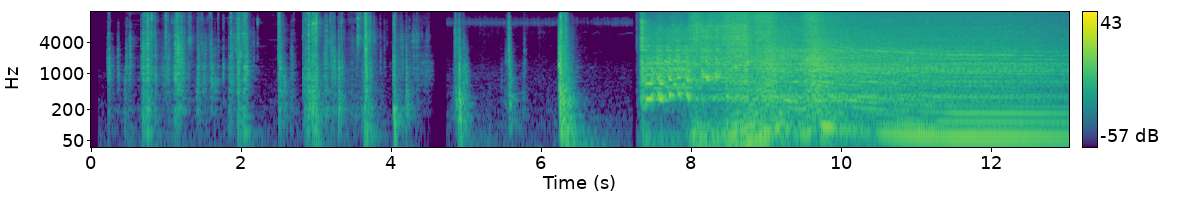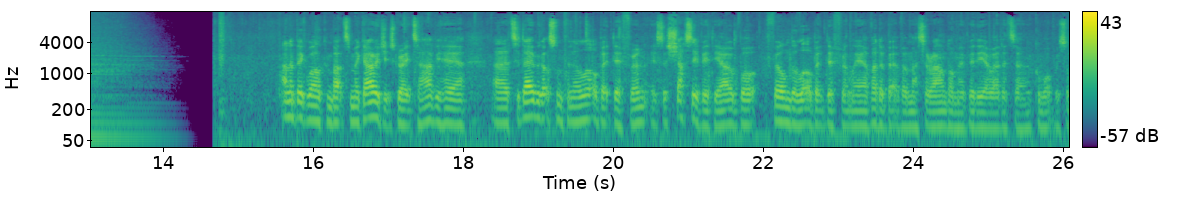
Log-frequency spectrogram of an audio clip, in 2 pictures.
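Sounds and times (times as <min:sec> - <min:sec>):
irregular clicks and knocks: 0:00.1 - 0:06.6
engine starting and revving: 0:07.3 - 0:14.1.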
